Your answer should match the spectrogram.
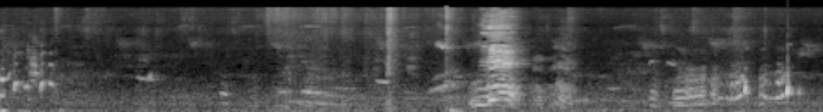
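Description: Domestic poultry calling: scattered short clucks and calls, with a louder call just before the middle and a run of calls near the end.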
